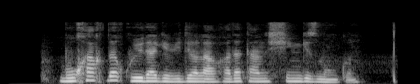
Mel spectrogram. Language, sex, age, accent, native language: Uzbek, male, 25-34, Surxondaryo, Uzbek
